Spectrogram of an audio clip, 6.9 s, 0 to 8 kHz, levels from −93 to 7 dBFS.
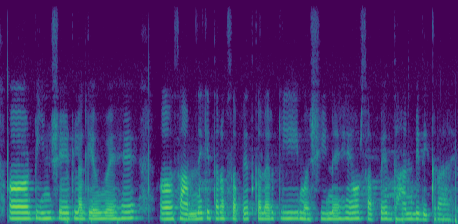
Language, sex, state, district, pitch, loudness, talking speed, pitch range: Hindi, female, Bihar, East Champaran, 205 Hz, -19 LUFS, 185 wpm, 190-210 Hz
